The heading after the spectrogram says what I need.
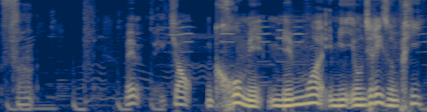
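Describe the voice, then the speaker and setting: A man's voice: mid-range voice, unhurried, mellow, soft background music. A young man hosting a casual reaction video, talking in slang, sounding exasperated and mumbling asides.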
